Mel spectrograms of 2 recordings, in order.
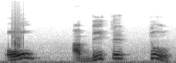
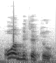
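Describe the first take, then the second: First: It is said at a normal pace. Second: It is said fast.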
